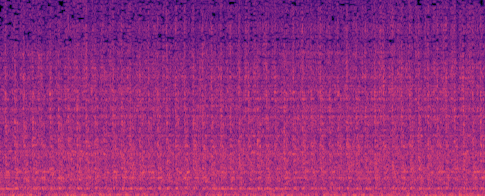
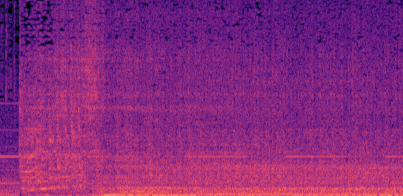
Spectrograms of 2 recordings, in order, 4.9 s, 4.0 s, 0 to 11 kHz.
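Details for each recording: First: 2012 Ford E350 with a new fuel pump, cranking at about four turns a second with the fuel pump commanded at 50%: the engine never catches. Crank, no start, no fuel pressure. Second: 2012 Ford E350 after repairing the wiring at the fuel pump control module for a no-fuel-pressure fault: a quick crank, an immediate catch, then a smooth, even idle. It starts normally.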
